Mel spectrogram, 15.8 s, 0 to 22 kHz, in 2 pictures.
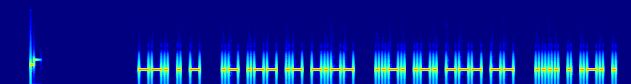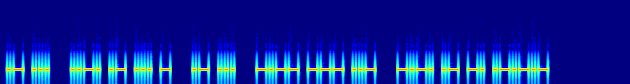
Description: Morse code, heard as a keyed tone, about 30 wpm, 700 Hz. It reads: GET AWAY FROM HERE AS FAST AS YOU CAN.
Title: Sentences from Top 600 Words 30wpm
